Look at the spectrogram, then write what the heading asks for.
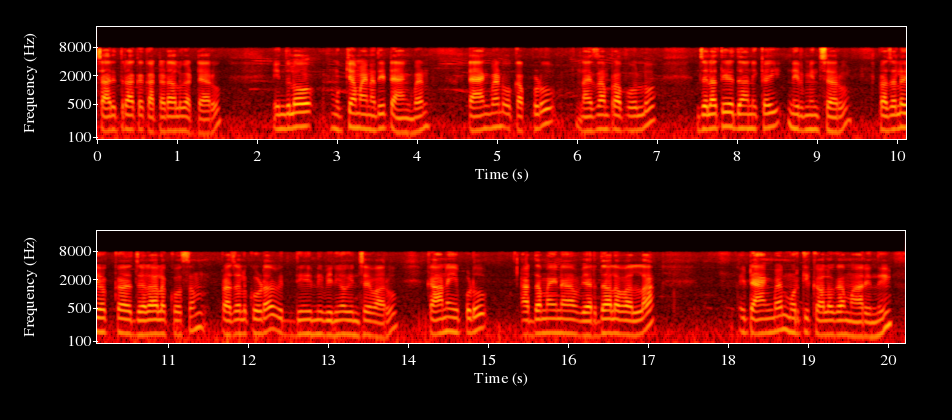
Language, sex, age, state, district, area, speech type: Telugu, male, 18-30, Telangana, Hyderabad, urban, spontaneous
